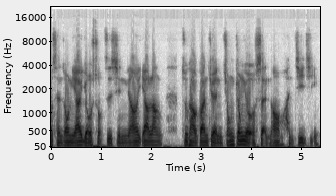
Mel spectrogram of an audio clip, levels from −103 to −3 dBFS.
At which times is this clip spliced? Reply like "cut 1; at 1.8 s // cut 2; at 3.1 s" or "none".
cut 1; at 2.5 s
